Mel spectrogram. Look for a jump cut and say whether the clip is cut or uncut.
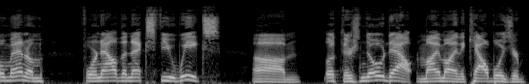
cut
